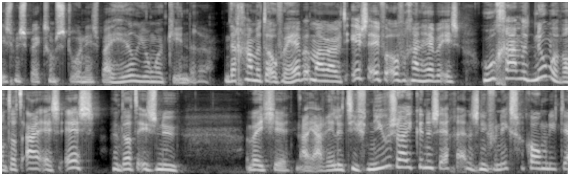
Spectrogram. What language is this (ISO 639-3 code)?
nld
